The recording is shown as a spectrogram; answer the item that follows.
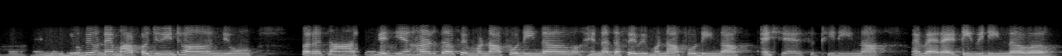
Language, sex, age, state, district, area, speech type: Sindhi, female, 30-45, Maharashtra, Thane, urban, conversation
